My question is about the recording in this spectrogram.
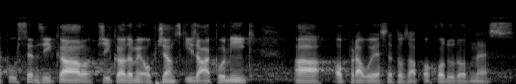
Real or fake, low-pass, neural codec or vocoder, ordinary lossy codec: fake; 7.2 kHz; codec, 16 kHz, 4 kbps, X-Codec, HuBERT features, trained on balanced general audio; Opus, 32 kbps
